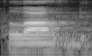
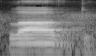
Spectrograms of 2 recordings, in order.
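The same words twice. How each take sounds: No difference in how they are said.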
